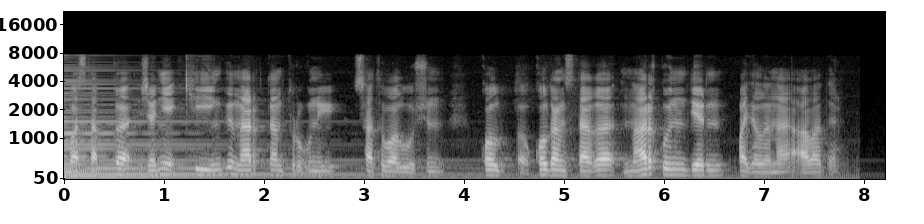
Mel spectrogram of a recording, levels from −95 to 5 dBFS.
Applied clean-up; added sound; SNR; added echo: none; Strum; 10 dB; none.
